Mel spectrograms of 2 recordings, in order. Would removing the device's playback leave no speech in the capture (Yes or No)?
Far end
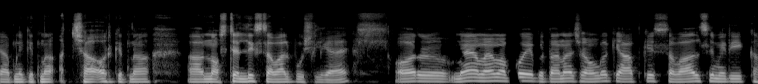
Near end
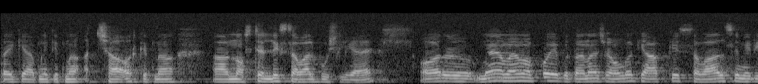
Yes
